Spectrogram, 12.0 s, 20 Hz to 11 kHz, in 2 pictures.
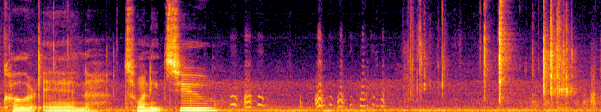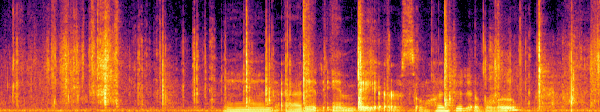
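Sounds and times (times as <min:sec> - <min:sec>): banknotes and plastic envelopes rustling: 0:04.0 - 0:09.4, 0:10.0 - 0:12.0.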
